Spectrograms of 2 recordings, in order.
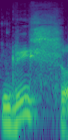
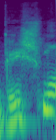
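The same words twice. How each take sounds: First: "গ্রীষ্ম" as grish-sho, sh doubled, no m; correct silent m. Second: "গ্রীষ্ম" as grish-mo, ম voiced; wrong sounded m. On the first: Teacher corrects for learners, "গ্রীষ্ম" as grish-sho. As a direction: say "গ্রীষ্ম" grish-sho with nasal-marked ending, ম not sounded. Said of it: "এটা হচ্ছে". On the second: Teacher warns learners it isn't so, "গ্রীষ্ম" as grish-mo. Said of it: "এটা কিন্তু গ্রীষ্ম না". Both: Shown as a demonstration.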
